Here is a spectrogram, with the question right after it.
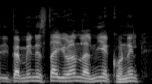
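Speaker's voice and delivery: ordinary talk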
